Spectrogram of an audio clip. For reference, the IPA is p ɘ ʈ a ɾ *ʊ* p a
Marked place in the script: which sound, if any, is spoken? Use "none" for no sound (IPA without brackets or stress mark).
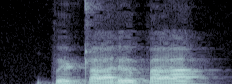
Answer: ə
